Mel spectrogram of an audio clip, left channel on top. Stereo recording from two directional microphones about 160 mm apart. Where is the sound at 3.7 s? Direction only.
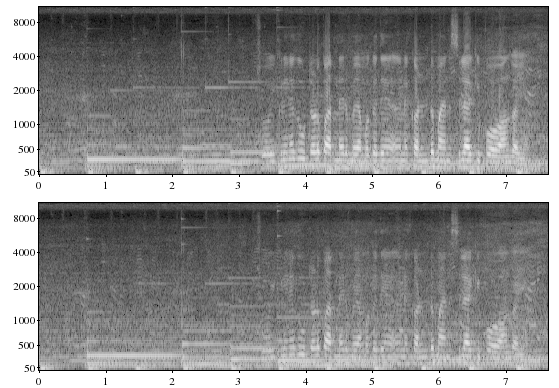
25° left (ahead or behind).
